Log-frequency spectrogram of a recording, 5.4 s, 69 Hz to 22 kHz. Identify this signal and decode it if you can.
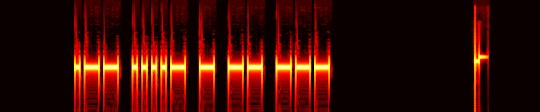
Morse code, heard as a keyed tone, about 25 wpm, 700 Hz. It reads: W4TMO
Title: K1USN SST QSO Practice - 25wpm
